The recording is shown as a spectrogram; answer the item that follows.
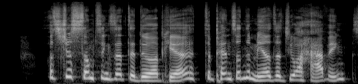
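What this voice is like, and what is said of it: Speaks with a noticeable accent. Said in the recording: “What a wonderful accent you have.”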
